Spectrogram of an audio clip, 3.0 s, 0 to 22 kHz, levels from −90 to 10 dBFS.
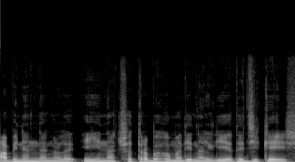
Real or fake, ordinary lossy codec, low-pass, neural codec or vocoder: real; none; 14.4 kHz; none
